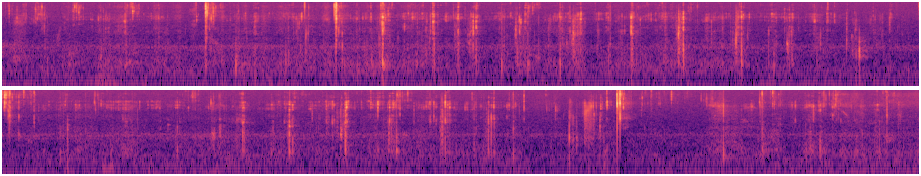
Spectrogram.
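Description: Close-miked eating: biting into and chewing a piece of chicken in sweet-and-sour sauce, with many sharp, irregular clicks and crackles from the mouth.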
